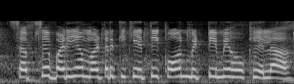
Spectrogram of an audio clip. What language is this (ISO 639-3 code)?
bho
